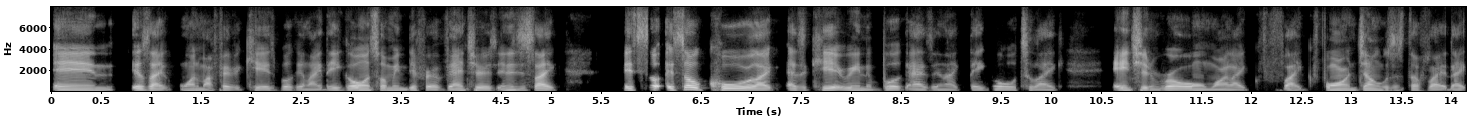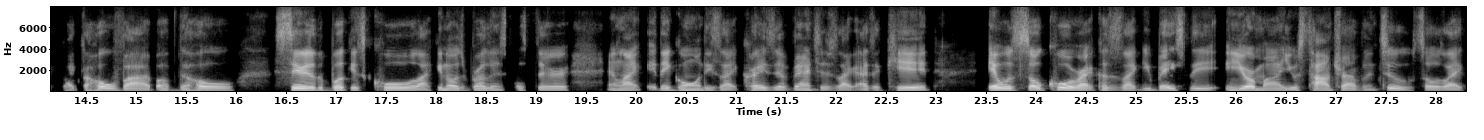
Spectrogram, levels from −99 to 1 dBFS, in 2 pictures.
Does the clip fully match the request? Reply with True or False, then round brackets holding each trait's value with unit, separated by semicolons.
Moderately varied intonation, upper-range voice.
False (3.0 semitones; 125 Hz)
